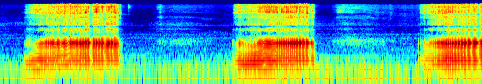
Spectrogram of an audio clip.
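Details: Shih Tzu snoring loudly while asleep: three long, rasping, vibrating snores about every four seconds, each lasting around two seconds, with quiet wheezy inhalations between, indoors.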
